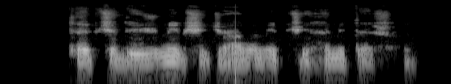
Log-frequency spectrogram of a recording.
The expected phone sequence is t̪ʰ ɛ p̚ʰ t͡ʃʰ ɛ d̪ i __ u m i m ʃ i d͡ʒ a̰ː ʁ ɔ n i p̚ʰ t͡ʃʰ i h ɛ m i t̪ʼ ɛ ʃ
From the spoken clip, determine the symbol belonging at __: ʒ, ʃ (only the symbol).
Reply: ʒ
